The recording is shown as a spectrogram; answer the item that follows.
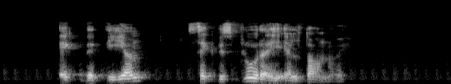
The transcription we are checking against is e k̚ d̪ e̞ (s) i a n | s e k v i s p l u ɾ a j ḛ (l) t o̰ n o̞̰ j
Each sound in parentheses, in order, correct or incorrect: incorrect, correct

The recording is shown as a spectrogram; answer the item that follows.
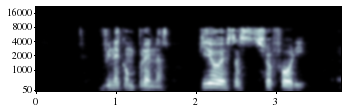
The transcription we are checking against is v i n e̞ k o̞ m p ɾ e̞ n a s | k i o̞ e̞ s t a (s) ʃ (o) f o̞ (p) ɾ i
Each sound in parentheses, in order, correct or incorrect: correct, correct, incorrect

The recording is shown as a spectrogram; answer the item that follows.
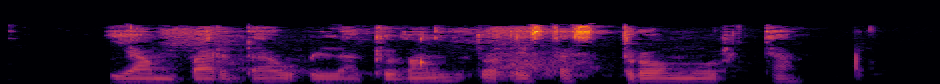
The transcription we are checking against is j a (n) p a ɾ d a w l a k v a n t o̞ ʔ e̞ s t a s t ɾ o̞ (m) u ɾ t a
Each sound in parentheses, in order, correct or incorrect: incorrect, correct

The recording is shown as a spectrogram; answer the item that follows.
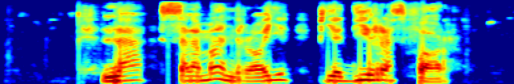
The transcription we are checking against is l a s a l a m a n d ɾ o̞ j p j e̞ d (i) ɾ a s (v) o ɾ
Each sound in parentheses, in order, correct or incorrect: correct, incorrect

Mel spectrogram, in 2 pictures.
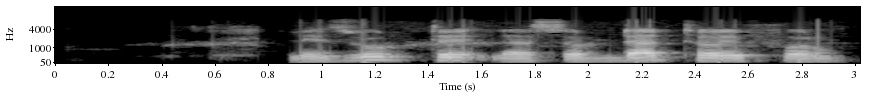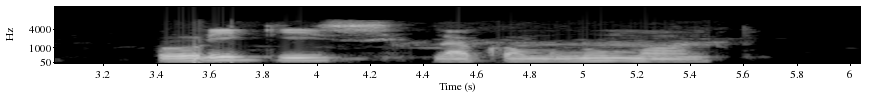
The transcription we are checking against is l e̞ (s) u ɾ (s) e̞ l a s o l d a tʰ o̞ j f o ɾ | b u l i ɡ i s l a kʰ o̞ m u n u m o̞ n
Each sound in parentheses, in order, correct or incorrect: incorrect, incorrect

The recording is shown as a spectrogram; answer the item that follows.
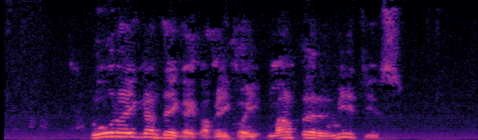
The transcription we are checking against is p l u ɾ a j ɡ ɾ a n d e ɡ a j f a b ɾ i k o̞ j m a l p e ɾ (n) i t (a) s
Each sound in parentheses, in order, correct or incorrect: incorrect, incorrect

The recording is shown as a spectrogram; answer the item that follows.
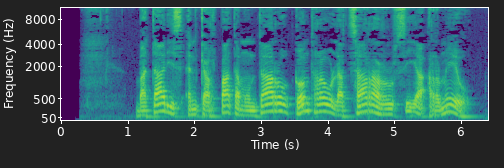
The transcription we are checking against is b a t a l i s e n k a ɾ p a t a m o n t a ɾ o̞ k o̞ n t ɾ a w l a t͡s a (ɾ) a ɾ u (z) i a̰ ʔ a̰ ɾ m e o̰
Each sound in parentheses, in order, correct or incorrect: correct, incorrect

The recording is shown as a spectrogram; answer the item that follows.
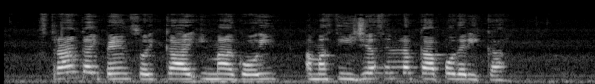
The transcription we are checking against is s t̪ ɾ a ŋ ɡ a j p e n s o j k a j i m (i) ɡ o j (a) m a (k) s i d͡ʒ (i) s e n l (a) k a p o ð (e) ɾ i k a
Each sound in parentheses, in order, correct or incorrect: incorrect, correct, incorrect, incorrect, correct, correct

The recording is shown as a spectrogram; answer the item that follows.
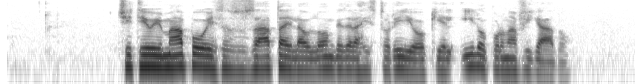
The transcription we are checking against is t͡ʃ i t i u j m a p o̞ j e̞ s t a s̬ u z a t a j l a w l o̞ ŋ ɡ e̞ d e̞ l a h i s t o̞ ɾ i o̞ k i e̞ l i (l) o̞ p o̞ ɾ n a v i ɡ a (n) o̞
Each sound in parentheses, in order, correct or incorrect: correct, incorrect

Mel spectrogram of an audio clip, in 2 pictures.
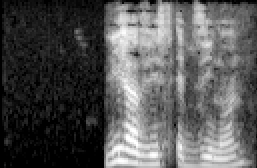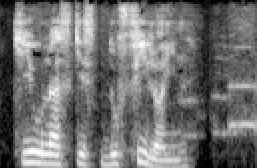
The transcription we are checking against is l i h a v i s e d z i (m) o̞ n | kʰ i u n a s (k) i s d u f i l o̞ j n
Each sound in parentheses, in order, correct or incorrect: incorrect, correct

